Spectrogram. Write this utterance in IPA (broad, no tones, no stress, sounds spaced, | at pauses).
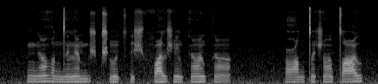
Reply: ŋ ɡ æ̃ ðˤ o n d æ̃ l æ̃ m y ʃ t͡ʃʼ õ t͡sʼ ɯ ʃ f ɑ l ʃ ẽ l k ɑ̃ u̯ k ɑ̃ | ʕ o n tˤ ẽ ʃ ɑ̃ tˤ ø u̯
